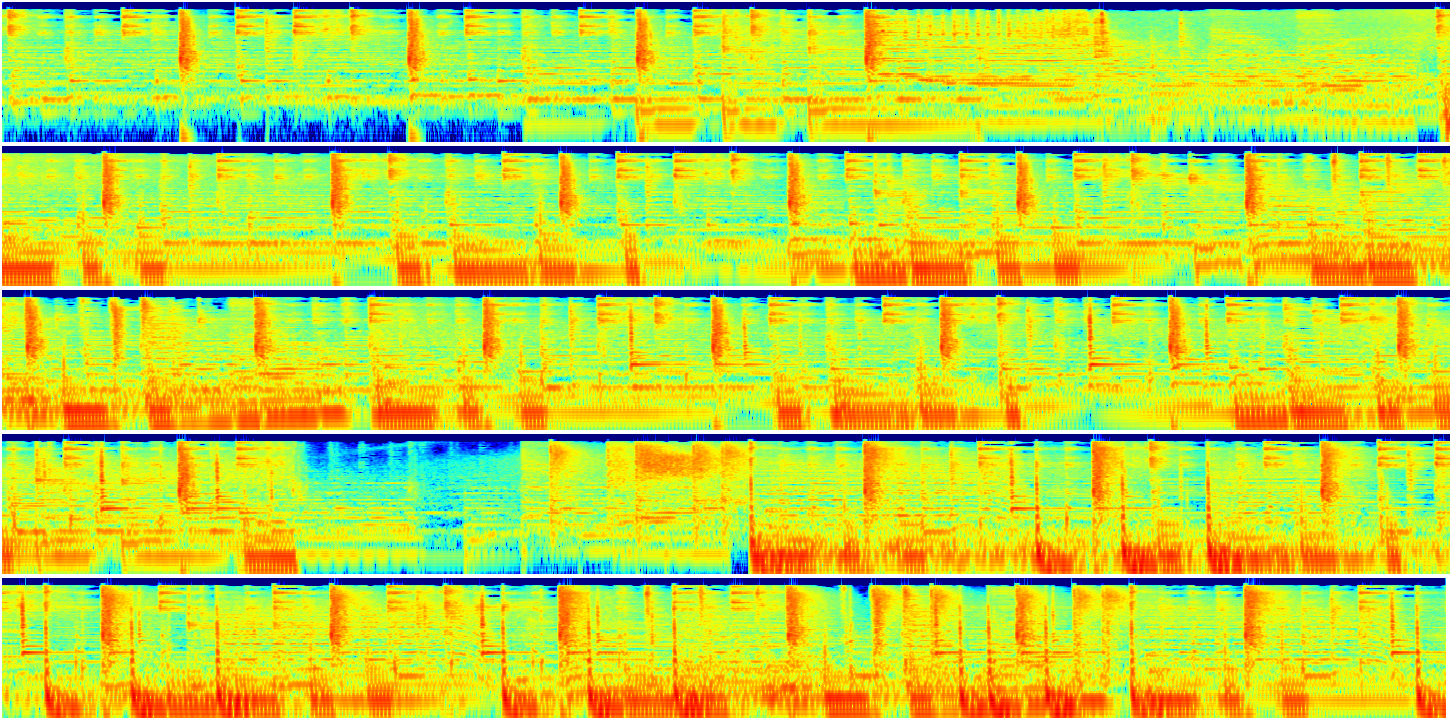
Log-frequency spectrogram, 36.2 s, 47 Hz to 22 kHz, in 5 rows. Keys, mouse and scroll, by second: 0.1 click, 2.1 middle click, 2.5 middle click, 3.8 click, 4.4 middle click, 6.0 middle click, 7.9 click, 8.3 click, 9.9 click, 10.5 click, 11.8 alt+middle click, 12.4 click, 13.1 click, 13.8 alt+middle click, 14.4 click, 15.1 click, 15.7 alt+middle click, 16.3 click, 16.9 click, 17.7 middle click, 17.7 middle click, 17.8 middle click, 17.8 middle click, 17.9-18.3 scroll, 18.3 a, 19.0-20.4 scroll, 19.3 q, 19.5 click, 22.4 click, 23.9 click, 24.4 4, 24.5 Return, 25.4 click, 26.2-27.7 scroll, 27.7 a, 28.0 click, 28.4 right click, 29.6 click, 31.0 click, 31.4-32.2 scroll, 33.4 click, 34.1-34.6 scroll.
